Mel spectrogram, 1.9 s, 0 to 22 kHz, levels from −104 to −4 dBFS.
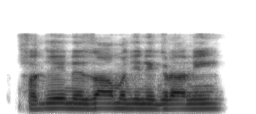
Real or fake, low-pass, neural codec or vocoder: fake; 7.2 kHz; codec, 24 kHz, 3.1 kbps, DualCodec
